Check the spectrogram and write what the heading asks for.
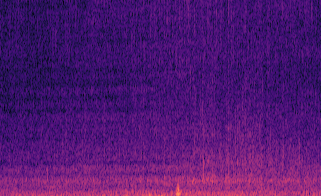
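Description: Busy city street ambience: a steady low rumble of traffic and passers-by, with a single sharp knock about two seconds in.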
